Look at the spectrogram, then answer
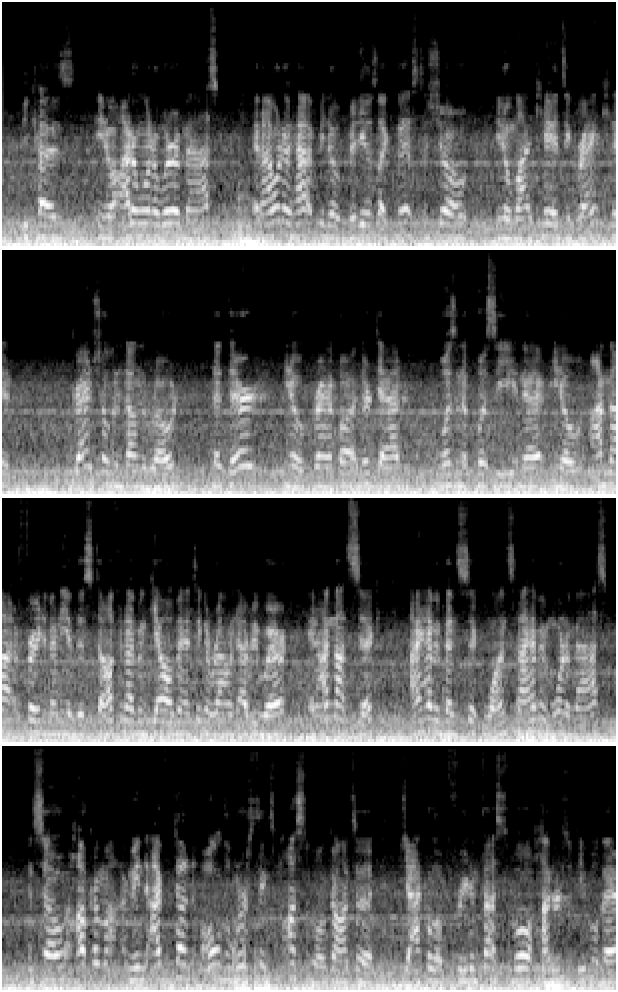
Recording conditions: inside a vehicle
